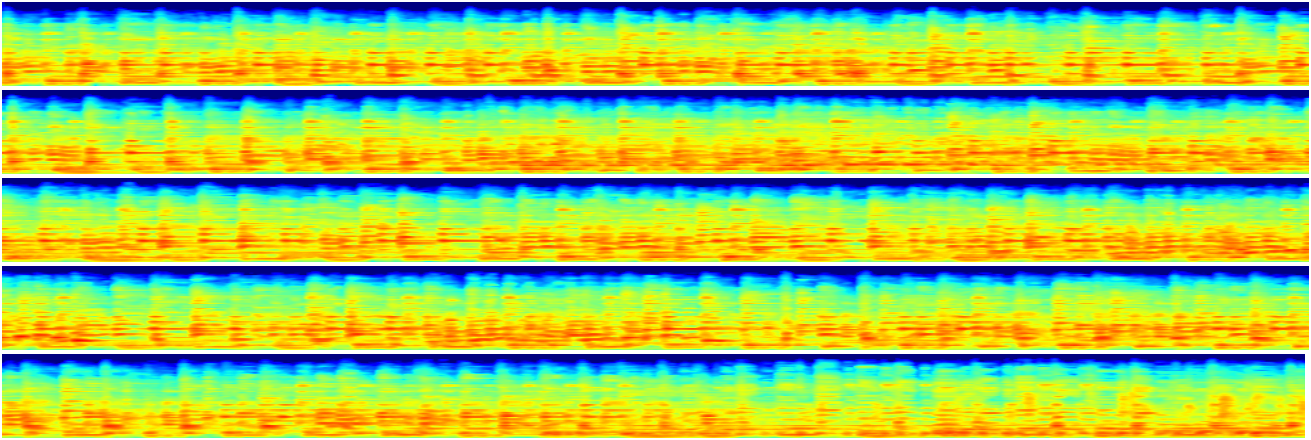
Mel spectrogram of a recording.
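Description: Bluegrass band playing an instrumental with the five-string banjo taking the lead in fast, steady picking, backed by mandolin, acoustic guitar and upright bass.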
